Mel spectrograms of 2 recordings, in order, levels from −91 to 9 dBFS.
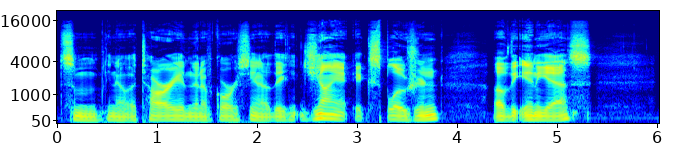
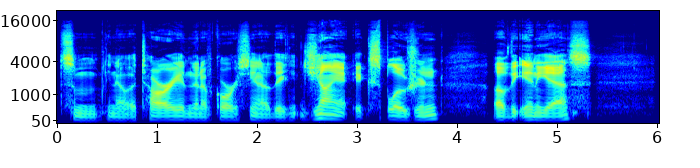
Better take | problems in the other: first | thin; very; fading below 550 Hz

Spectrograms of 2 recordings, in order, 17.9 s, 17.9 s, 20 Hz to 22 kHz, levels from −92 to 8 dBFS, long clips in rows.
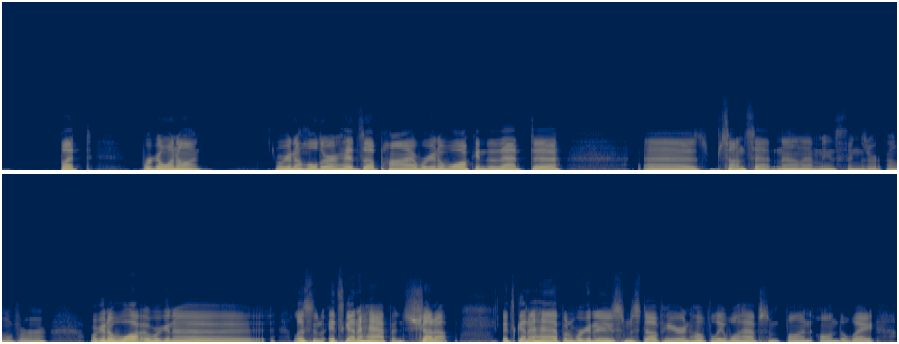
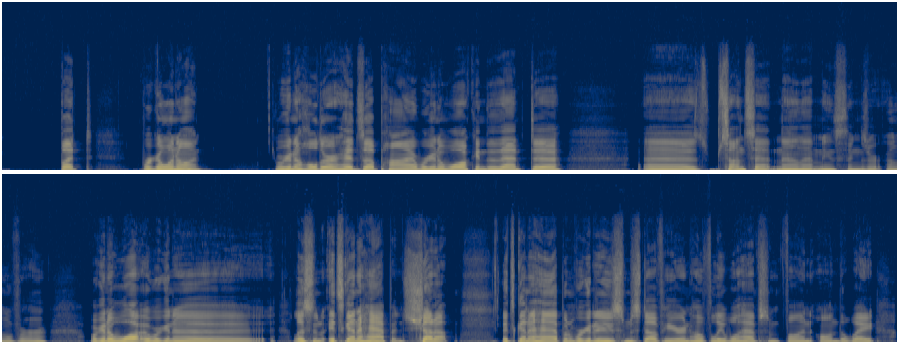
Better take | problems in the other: second | muffled; slightly; fading above 3.5 kHz

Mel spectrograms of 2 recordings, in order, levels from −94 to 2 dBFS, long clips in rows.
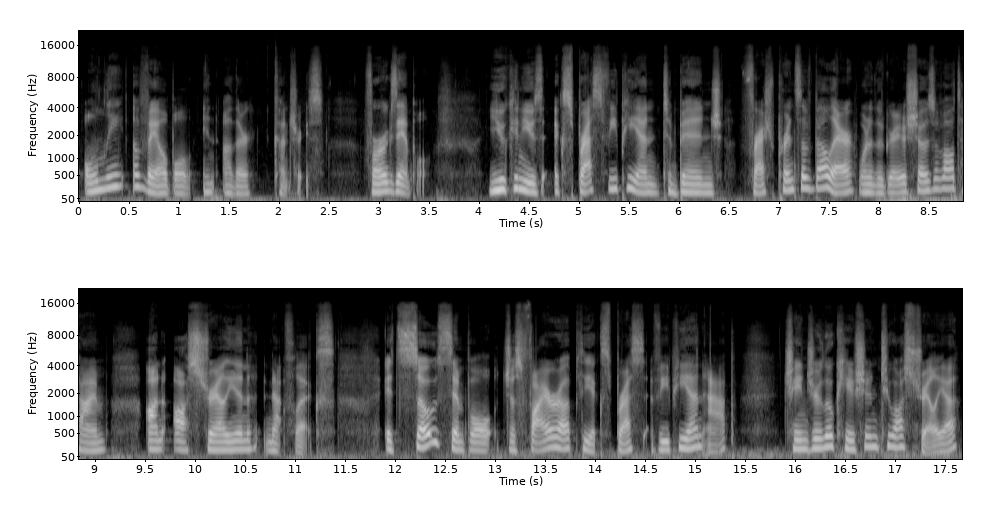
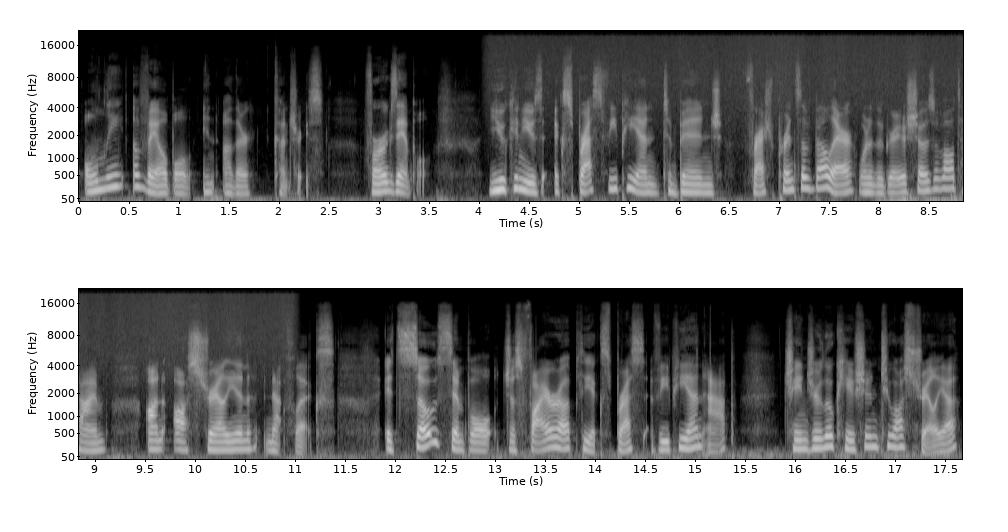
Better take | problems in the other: first | hiss; faint; from 4 to 11 s; 20 dB below the speech

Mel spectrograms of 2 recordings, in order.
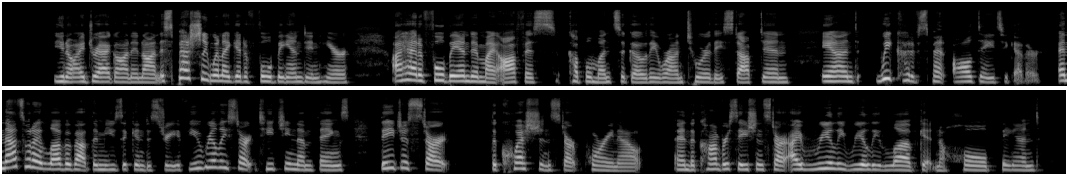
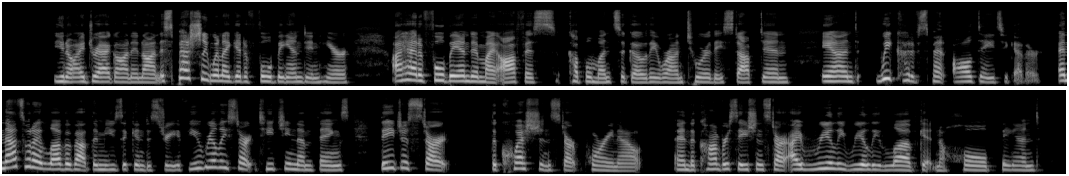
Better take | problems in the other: neither | none

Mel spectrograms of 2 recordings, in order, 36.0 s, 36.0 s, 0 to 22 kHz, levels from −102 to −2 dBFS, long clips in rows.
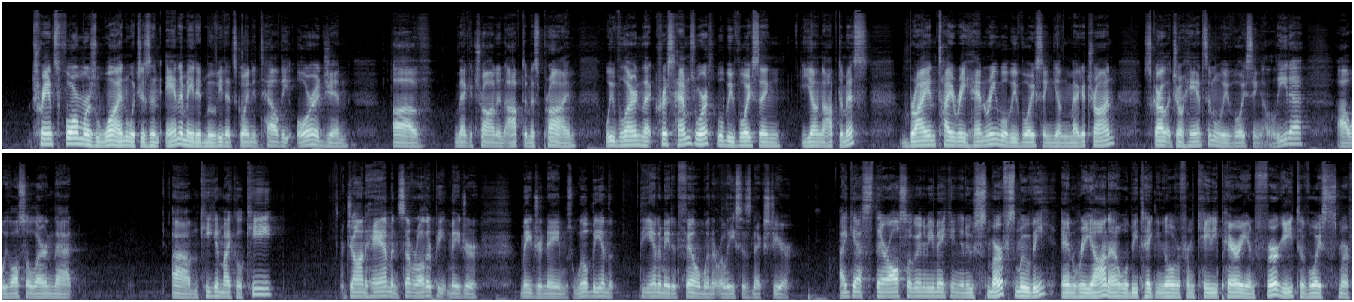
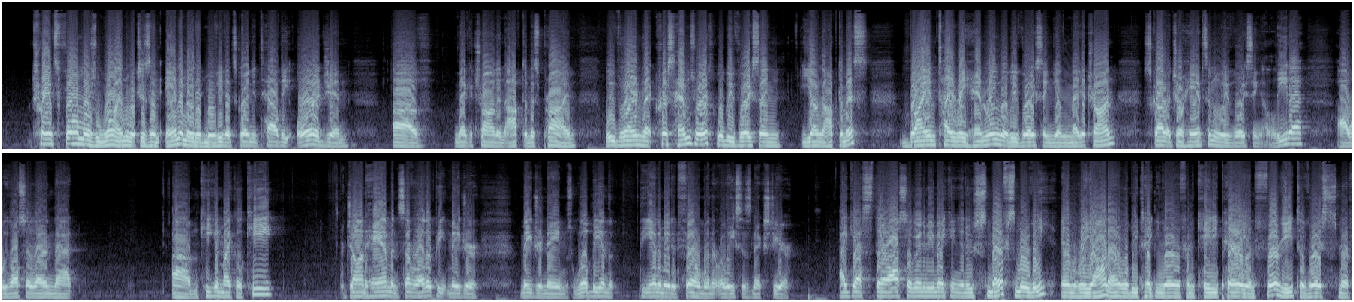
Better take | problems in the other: first | distortion; heavy; 14% of the sound clipped

